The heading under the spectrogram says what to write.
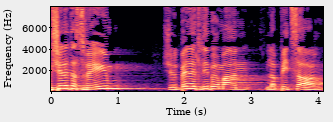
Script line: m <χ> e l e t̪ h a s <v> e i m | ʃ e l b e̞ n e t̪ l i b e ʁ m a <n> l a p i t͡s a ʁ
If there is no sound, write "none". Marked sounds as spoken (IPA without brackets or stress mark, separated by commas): ʃ, v, n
